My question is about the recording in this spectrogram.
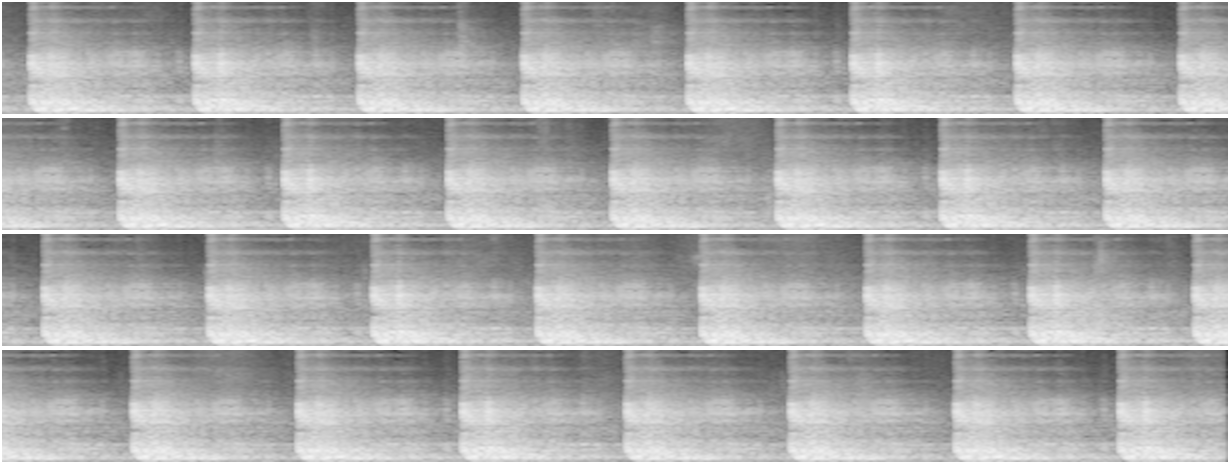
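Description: A steady rhythmic beat: one percussive hit repeating at an even pace, about three every two seconds, each one dying away before the next.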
